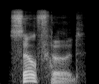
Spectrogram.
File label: "selfhood", British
